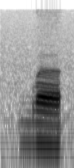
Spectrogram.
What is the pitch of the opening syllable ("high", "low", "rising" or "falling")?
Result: low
